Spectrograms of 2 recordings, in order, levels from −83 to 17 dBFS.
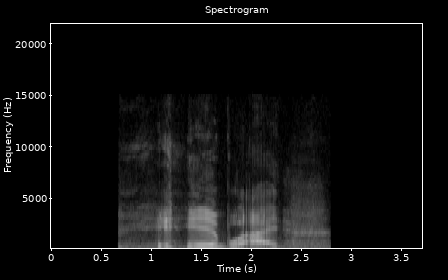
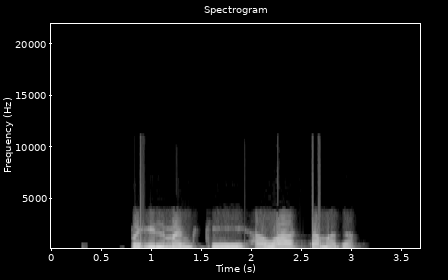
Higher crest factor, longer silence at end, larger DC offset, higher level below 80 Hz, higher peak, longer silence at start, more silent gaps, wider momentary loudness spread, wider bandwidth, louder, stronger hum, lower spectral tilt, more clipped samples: first, 24 dB vs 14 dB; first, 0.95 s vs 0.65 s; neither; second, -54 dBFS vs -48 dBFS; second, -6 dBFS vs 0 dBFS; second, 0.65 s vs 0.8 s; neither; first, 20 LU vs 7 LU; first, 15 kHz vs 9.8 kHz; second, -26 LUFS vs -13 LUFS; neither; second, -4.5 dB/octave vs -9 dB/octave; neither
